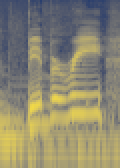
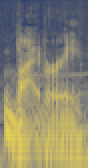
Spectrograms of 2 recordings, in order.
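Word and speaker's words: Bibury: me refer to this in the video as bbery I have a four-year-old daughter I was thinking about bibs so that's where that came from but it's pronounced bbery so just know that if you are visiting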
